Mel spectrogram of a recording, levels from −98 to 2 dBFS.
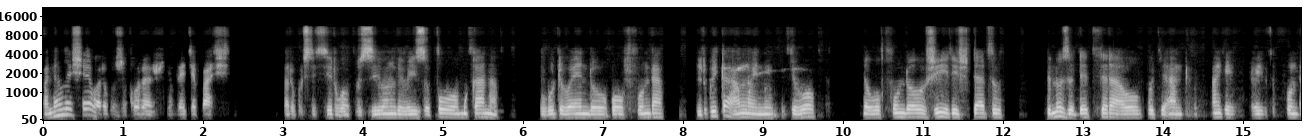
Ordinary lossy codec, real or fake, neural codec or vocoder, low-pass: AAC, 64 kbps; real; none; 10.8 kHz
